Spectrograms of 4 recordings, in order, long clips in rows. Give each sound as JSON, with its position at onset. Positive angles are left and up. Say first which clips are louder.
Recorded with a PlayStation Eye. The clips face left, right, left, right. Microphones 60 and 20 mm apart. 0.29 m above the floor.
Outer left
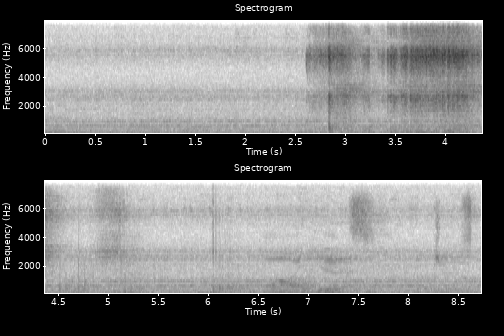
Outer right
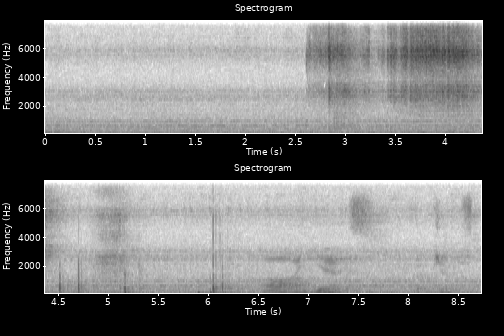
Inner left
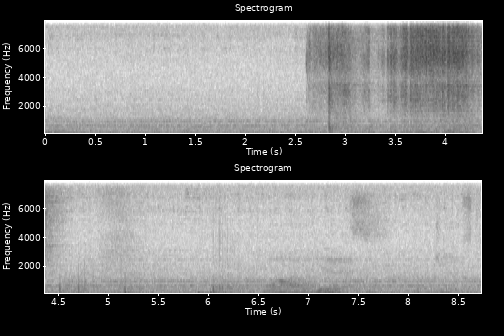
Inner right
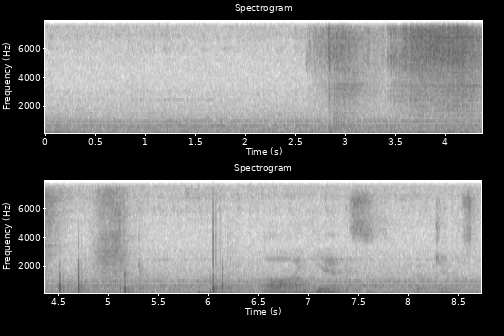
{"t": 2.6, "sound": "tape being pulled", "louder": "outer left 3 dB, inner left 9 dB", "side_deg": 45, "distance_m": 4.0}
{"t": 4.5, "sound": "footsteps", "louder": "outer right 7 dB, inner right 6 dB", "side_deg": -50, "distance_m": 3.5}
{"t": 6.5, "sound": "a man speaking", "louder": "outer right 6 dB, inner right 4 dB", "side_deg": -30, "distance_m": 5.5}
